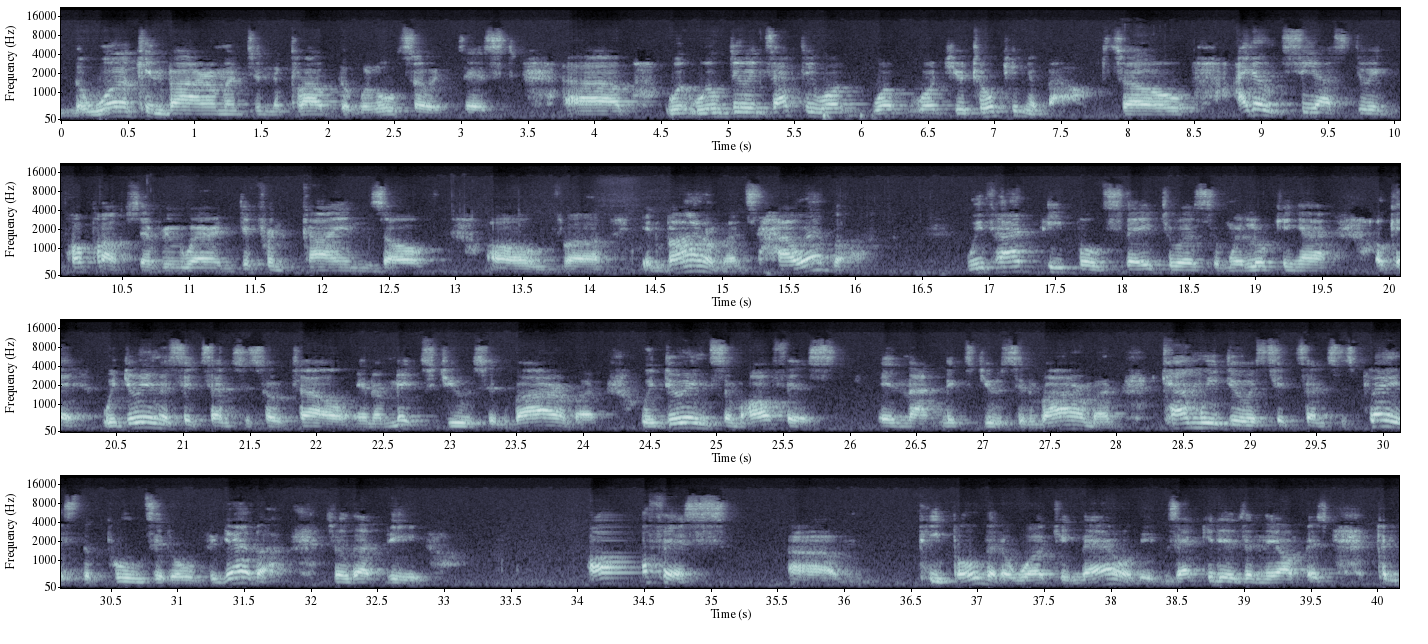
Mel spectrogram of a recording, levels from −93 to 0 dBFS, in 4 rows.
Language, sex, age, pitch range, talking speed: English, male, 60-79, 115-175 Hz, 140 wpm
